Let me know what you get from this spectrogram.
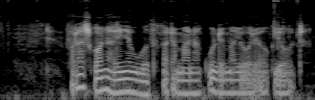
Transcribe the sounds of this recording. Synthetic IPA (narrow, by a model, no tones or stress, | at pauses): faɾaskɔɲaɦeɲewot̪ka̰tamanakundemajo̰ɾɛ̰ɔ̰kjo̰tḁ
